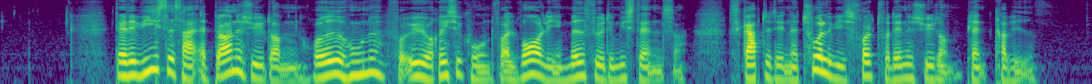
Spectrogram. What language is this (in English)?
Danish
